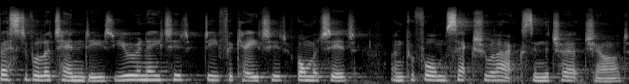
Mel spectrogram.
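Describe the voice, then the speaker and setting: A woman with an unremarkable speaking voice talks at a moderate pace and medium pitch, with fairly even intonation. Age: 60s. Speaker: objecting local resident. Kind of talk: prepared statement at council hearing. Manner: formal.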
